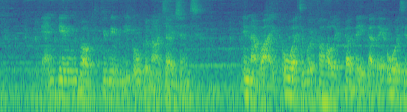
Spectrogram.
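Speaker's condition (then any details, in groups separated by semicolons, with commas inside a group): ALS/MND; onset foot drop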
